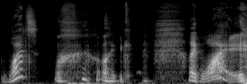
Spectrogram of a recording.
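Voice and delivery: a sudden squeaky high "What?"; mock surprise. High shocked disbelief. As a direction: friend quotes you back, replying in high shocked disbelief.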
